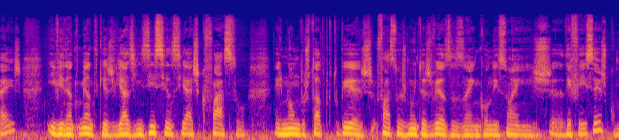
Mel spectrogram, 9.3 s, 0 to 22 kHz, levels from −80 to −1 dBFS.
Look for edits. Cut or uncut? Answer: uncut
